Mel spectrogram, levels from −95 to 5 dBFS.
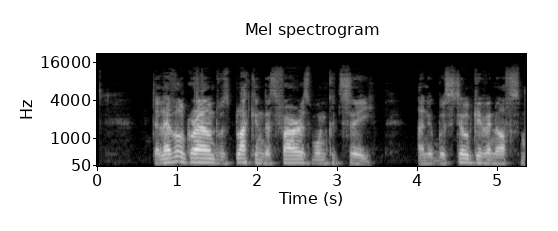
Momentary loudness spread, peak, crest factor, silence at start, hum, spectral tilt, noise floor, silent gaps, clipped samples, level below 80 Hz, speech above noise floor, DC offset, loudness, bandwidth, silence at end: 19 LU; 0 dBFS; 20 dB; 0.7 s; none; -5 dB/octave; -63 dBFS; none; under 0.1%; -66 dBFS; 44 dB; under 0.1%; -19 LUFS; 12 kHz; 0 s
